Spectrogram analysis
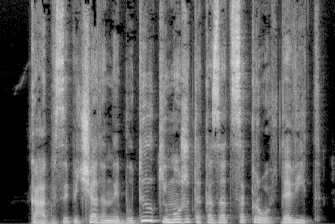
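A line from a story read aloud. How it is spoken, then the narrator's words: Skeptical snort. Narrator (Russian): скептически хмыкнул Рауль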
